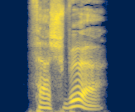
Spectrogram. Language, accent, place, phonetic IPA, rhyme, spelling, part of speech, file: German, Germany, Berlin, [fɛɐ̯ˈʃvøːɐ̯], -øːɐ̯, verschwör, verb, De-verschwör.ogg
- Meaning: singular imperative of verschwören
